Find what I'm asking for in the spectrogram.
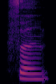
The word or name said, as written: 粉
